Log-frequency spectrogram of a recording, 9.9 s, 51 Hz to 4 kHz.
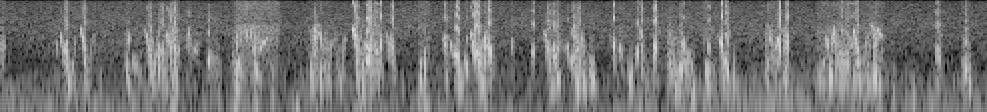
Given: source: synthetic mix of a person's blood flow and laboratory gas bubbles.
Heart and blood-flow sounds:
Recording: Doppler ultrasound of blood flow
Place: subclavian vein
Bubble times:
0.00-0.05 s: bubbles
0.53-0.75 s: bubbles
0.78-0.95 s: bubbles
1.22-1.78 s: bubbles
1.84-1.99 s: bubbles
2.05-2.21 s: bubbles
2.30-2.79 s: bubbles
3.06-3.97 s: bubbles
4.17-4.29 s: bubbles
4.40-4.97 s: bubbles
5.07-5.14 s: bubbles
5.28-5.35 s: bubbles
5.39-5.98 s: bubbles
6.07-6.44 s: bubbles
6.48-6.59 s: bubbles
6.64-6.92 s: bubbles
7.00-7.31 s: bubbles
7.61-7.88 s: bubbles
8.15-8.82 s: bubbles
9.32-9.41 s: bubbles
9.58-9.71 s: bubbles
9.84-9.88 s: bubbles
From the record:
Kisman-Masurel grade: 343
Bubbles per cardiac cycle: rolling drumbeat, 9 or more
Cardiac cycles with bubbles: 100%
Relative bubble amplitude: loud (0.450 to 0.775)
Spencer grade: 3 (all of the cardiac periods contain showers or single bubble signals, but not dominating or overriding the cardiac motion signals)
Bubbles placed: anywhere in the cardiac cycle

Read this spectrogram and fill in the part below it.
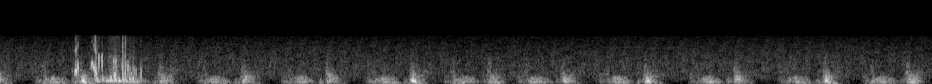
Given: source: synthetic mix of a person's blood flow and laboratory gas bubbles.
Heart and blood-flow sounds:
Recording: Doppler ultrasound of blood flow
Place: precordium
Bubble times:
0.71-0.82 s: bubbles
0.89-1.43 s: bubbles
From the record:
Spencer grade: 1 (occasional bubble signal discernible with the cardiac motion signal, with majority of cardiac periods free of bubbles)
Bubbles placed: anywhere in the cardiac cycle

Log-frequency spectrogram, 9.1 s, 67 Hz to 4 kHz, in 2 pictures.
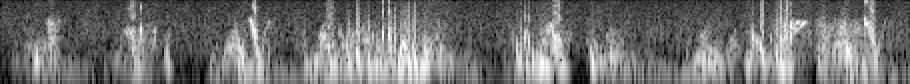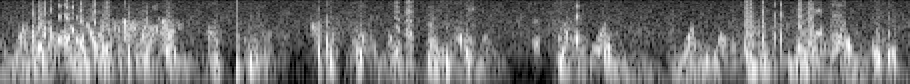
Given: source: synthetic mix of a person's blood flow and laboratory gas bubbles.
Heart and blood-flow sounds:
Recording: Doppler ultrasound of blood flow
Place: precordium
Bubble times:
0.15-0.31 s: bubbles
0.59-0.88 s: bubbles
1.17-1.37 s: bubbles
1.59-2.24 s: bubbles
2.55-2.87 s: bubbles
2.92-3.11 s: bubbles
3.49-3.61 s: bubbles
3.71-4.42 s: bubbles
4.64-5.46 s: bubbles
5.57-5.67 s: bubbles
5.73-5.91 s: bubbles
6.10-6.25 s: bubbles
6.29-6.37 s: bubbles
6.47-6.63 s: bubbles
6.66-6.94 s: bubbles
7.20-7.26 s: bubbles
7.31-7.49 s: bubbles
7.53-7.67 s: bubbles
8.17-8.79 s: bubbles
8.88-9.06 s: bubbles
From the record:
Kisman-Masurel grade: 243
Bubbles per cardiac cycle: several, 3 to 8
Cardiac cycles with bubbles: 100%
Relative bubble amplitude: loud (0.450 to 0.775)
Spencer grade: 3 (all of the cardiac periods contain showers or single bubble signals, but not dominating or overriding the cardiac motion signals)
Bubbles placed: anywhere in the cardiac cycle

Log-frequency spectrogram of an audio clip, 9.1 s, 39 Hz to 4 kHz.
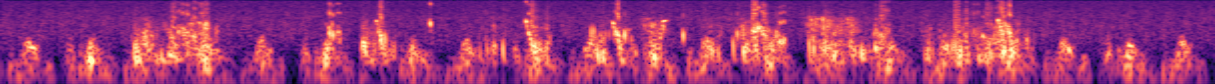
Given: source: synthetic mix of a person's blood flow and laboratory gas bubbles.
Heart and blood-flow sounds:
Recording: Doppler ultrasound of blood flow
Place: precordium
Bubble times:
0.96-1.65 s: bubbles
2.42-2.56 s: bubbles
2.69-2.98 s: bubbles
3.18-3.26 s: bubbles
3.58-3.81 s: bubbles
3.92-4.14 s: bubbles
4.39-4.76 s: bubbles
4.79-5.01 s: bubbles
5.09-5.15 s: bubbles
5.24-5.41 s: bubbles
5.44-5.89 s: bubbles
6.02-6.67 s: bubbles
6.88-7.76 s: bubbles
From the record:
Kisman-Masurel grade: 332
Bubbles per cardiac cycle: rolling drumbeat, 9 or more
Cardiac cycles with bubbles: 50 to 99%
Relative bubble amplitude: moderate (0.250 to 0.450)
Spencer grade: 3 (all of the cardiac periods contain showers or single bubble signals, but not dominating or overriding the cardiac motion signals)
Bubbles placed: anywhere in the cardiac cycle

